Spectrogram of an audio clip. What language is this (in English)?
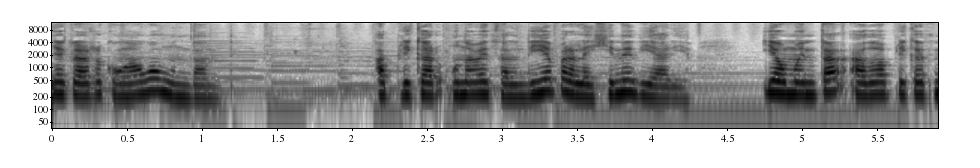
Spanish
